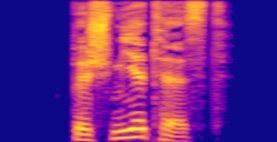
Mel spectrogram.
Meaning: inflection of beschmieren: 1. second-person singular preterite 2. second-person singular subjunctive II
- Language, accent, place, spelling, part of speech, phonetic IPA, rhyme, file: German, Germany, Berlin, beschmiertest, verb, [bəˈʃmiːɐ̯təst], -iːɐ̯təst, De-beschmiertest.ogg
